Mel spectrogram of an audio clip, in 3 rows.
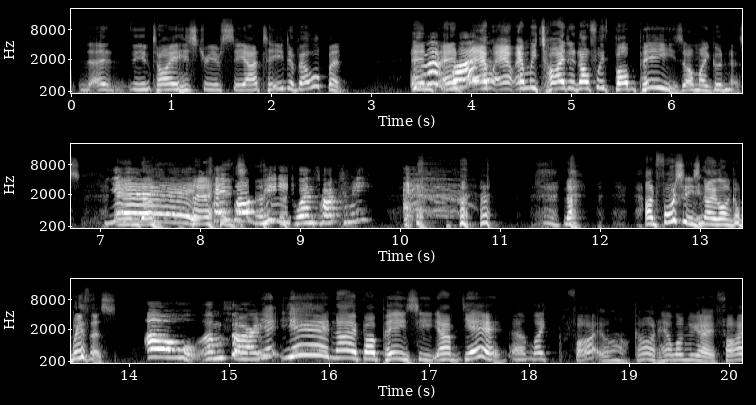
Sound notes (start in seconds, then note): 10.1 chuckling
